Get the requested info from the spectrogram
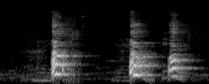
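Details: Bobtail Boxer pup about nine months old barking three times, with short, clear, harmonic woofs, the last two close together, in a quiet room after its owner asks about dinner.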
